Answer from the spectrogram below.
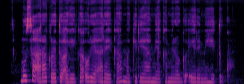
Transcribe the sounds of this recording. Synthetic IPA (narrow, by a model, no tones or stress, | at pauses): musaʔa̰ɾakɔɾet̪oʔaɡikaʔoɾjaʔaɾɛkamakiɾiamiakamiɾɔɡɔ̰ʔeɾemiɦetuku̥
